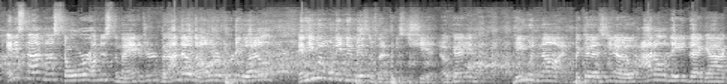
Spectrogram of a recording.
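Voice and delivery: loud laughing rant, pitch up. Real, not acted. Comedian to audience, ranting loudly while laughing.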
